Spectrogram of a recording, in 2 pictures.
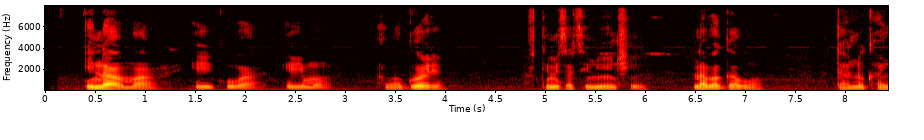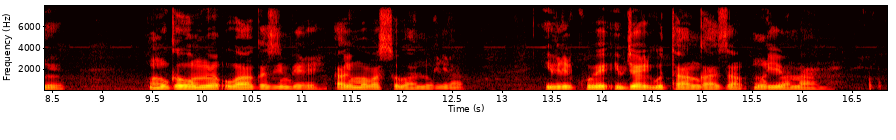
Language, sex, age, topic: Kinyarwanda, male, 25-35, government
